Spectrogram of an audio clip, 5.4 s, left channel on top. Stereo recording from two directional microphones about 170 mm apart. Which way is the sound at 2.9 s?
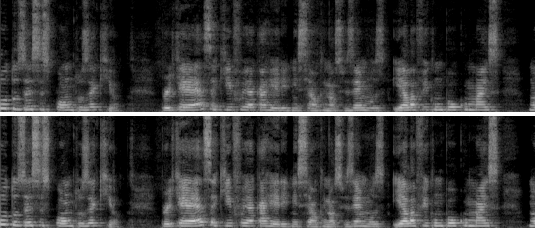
40° right (ahead or behind).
